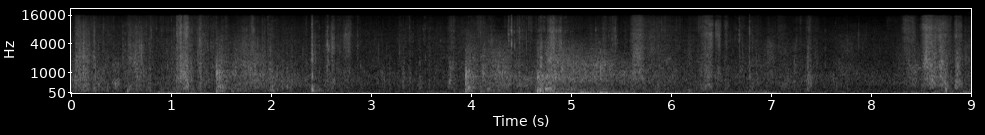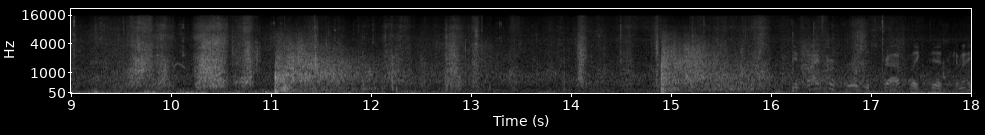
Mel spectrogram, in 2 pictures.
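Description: Footsteps on gravel and scattered clicks and knocks of rifles and gear being handled as shooters take their positions, with indistinct voices in the background.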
